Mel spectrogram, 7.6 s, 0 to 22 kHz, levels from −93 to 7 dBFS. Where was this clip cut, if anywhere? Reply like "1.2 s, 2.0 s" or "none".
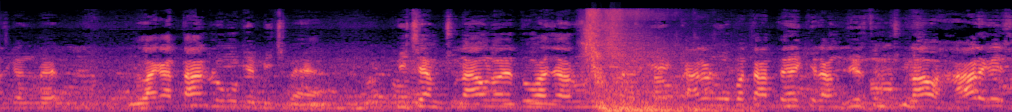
4.9 s

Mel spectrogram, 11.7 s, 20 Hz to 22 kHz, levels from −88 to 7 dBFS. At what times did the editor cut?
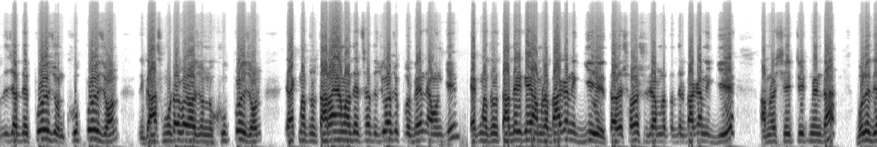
none

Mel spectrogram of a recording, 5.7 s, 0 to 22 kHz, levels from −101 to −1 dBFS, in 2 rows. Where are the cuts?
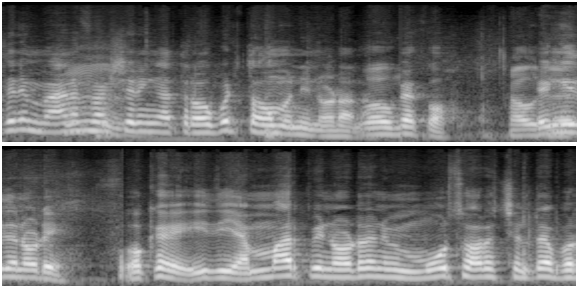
2.0 s, 3.3 s

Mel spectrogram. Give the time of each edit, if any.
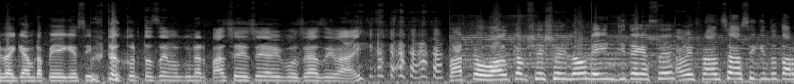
0.9 s, 4.4 s, 5.9 s, 6.8 s

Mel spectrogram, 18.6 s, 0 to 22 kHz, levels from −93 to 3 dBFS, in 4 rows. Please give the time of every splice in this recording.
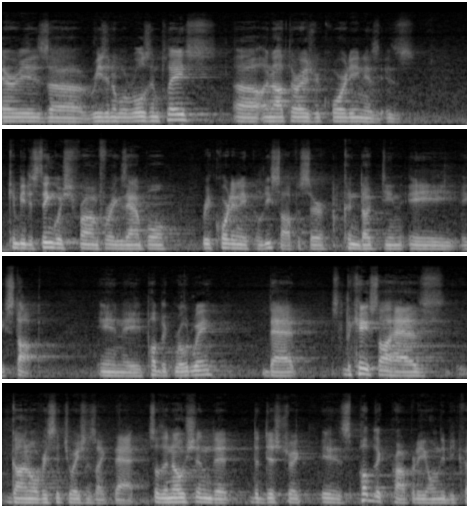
15.3 s

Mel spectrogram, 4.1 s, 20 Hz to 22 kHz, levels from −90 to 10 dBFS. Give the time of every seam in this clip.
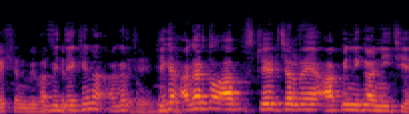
1.4 s

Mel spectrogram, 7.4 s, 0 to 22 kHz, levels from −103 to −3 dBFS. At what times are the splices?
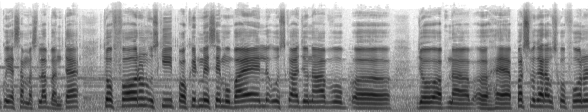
none

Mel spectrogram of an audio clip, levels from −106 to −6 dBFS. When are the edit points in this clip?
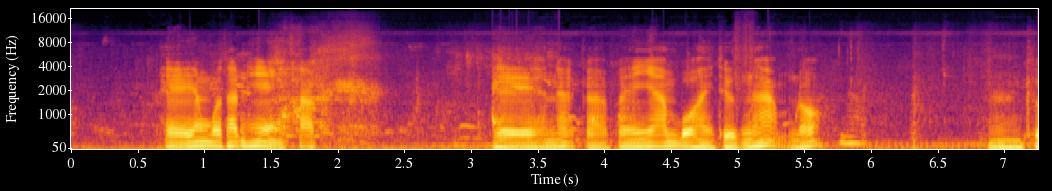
3.1 s

